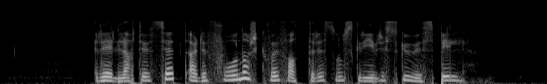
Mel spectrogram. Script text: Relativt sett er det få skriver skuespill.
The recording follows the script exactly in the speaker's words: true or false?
false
